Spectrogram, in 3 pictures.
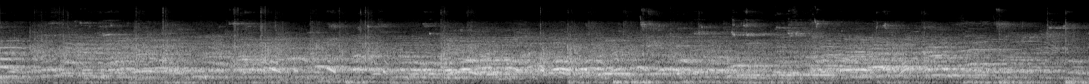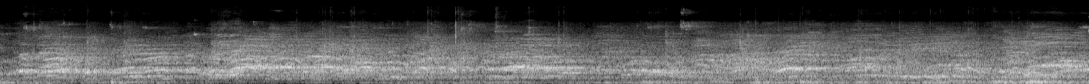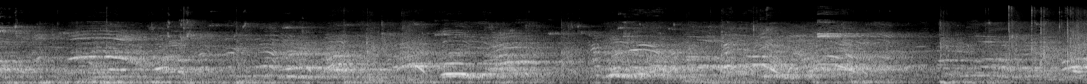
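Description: Basketball bouncing on a hardwood gym court during a game, under constant overlapping voices of players and spectators in a large gymnasium.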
